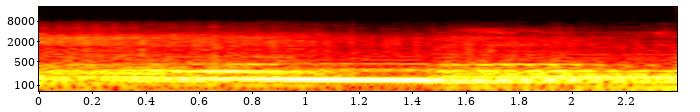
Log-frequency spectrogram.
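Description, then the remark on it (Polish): A small Polish Fiat car engine hums steadily, its low drone swelling louder for about a second as it revs, then settling back to a rumbling idle. No one speaks. “Rozmawiam w polskim Fiacie, jednym z polskich Fiatów.”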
